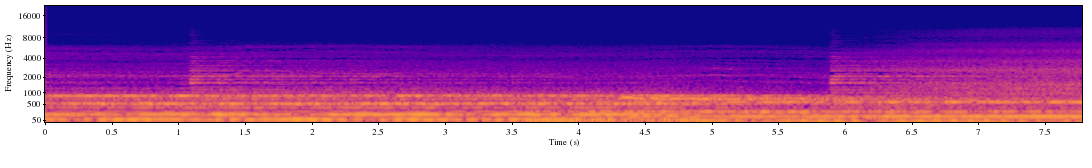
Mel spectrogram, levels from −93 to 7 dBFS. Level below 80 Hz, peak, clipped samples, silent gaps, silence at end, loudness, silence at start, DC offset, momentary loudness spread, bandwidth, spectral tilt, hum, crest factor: -24 dBFS; -8 dBFS; under 0.1%; none; 0 s; -21 LUFS; 0 s; under 0.1%; 3 LU; 6 kHz; -10 dB/octave; none; 12 dB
